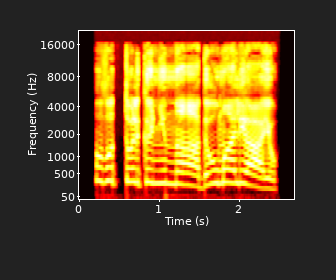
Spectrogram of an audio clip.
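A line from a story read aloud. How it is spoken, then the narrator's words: Moaning. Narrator (Russian): простонала Лера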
